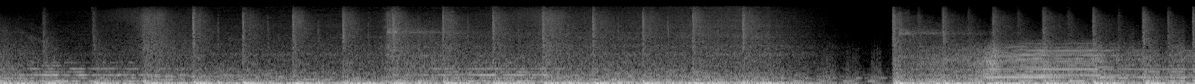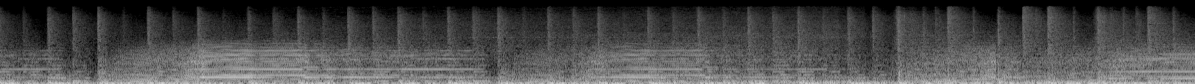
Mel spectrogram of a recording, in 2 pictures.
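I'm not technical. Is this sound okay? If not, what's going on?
Yes, this sound is okay, and nothing is going wrong with it.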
